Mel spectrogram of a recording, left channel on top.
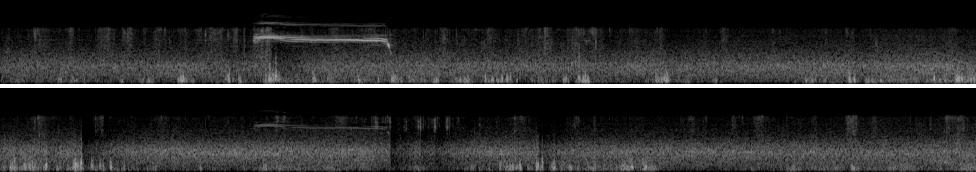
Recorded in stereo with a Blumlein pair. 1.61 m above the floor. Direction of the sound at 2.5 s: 50° left.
